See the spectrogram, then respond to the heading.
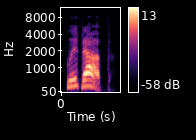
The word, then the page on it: lit up: British English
